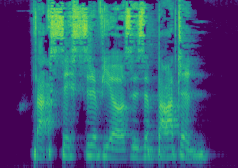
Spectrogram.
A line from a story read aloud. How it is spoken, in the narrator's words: he growled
